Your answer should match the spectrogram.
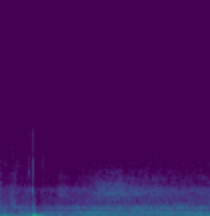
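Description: Low rumble with a single thump about a third of a second in: handling noise from a handheld camera being moved.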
